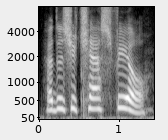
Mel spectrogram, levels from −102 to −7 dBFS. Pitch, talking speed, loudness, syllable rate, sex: 255 Hz, 210 wpm, -16 LUFS, 4.1 syllables/s, female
